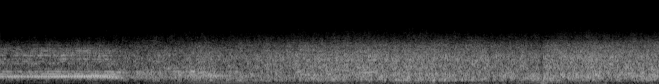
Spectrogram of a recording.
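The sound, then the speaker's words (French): A steam locomotive rumbles past through the countryside with dense, steady chuffing and hiss, opening with a brief sustained whistle tone before the noisy churn of the engine fills the rest. No one speaks. “Alain Corbin, une locomotive à vapeur passe à travers la campagne.”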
